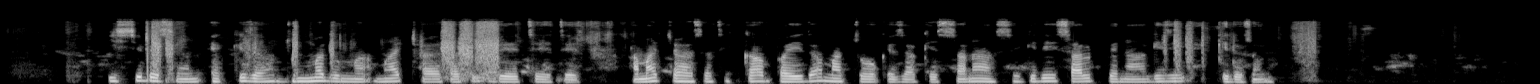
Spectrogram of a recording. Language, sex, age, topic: Gamo, male, 25-35, government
